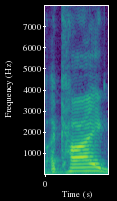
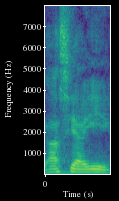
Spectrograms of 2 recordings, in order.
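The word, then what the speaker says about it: açaí: I always get mixed up with that word, but I think it's pronounced like acai. Acai. Did I mess it up last time? I said acai too or something? I always say acai, but I'm pretty sure it's like acai because that's like what's the acai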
